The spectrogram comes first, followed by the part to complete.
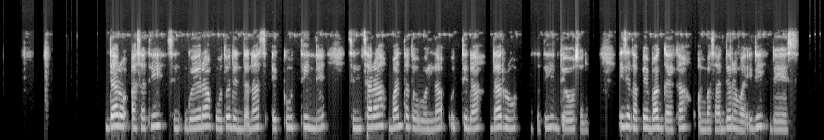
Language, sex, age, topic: Gamo, female, 25-35, government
